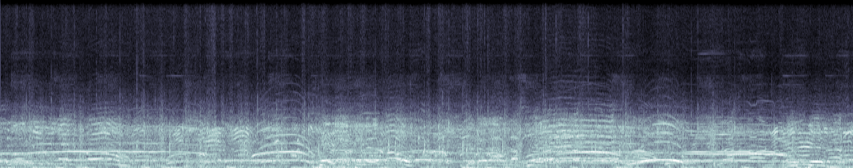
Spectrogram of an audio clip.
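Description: A crowd of many voices shouting and cheering at once, cheering on players racing in sacks.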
